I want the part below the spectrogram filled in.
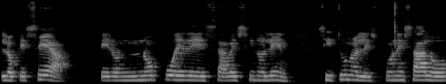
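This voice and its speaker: A woman talks at a fairly slow pace and medium pitch, her tone bright and sharp. The recording is very clean, with a silent background. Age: 20s. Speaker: secondary school literature teacher. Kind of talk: casual chat.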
